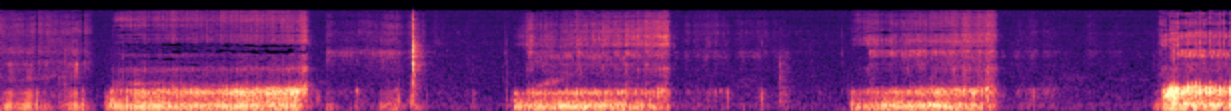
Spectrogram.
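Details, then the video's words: Bill, a bulldog, growls in four long rough, snorting bursts of about two seconds each, separated by short silences, with a bubbling low rasp that recalls someone drawing on a bong. "Bulldog sounds like he's hitting a bong"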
